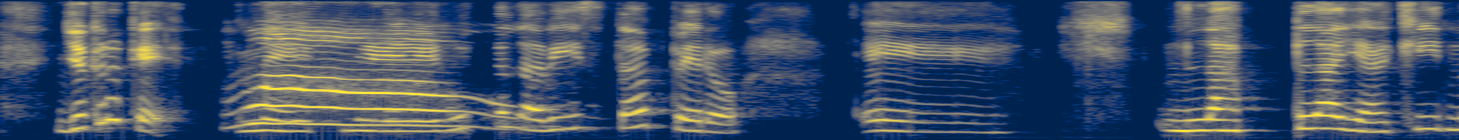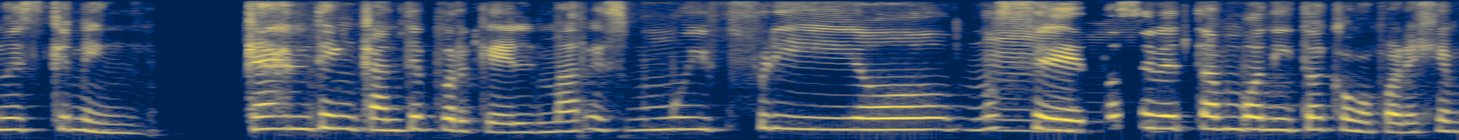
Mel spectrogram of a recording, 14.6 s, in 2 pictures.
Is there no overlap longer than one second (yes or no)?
no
